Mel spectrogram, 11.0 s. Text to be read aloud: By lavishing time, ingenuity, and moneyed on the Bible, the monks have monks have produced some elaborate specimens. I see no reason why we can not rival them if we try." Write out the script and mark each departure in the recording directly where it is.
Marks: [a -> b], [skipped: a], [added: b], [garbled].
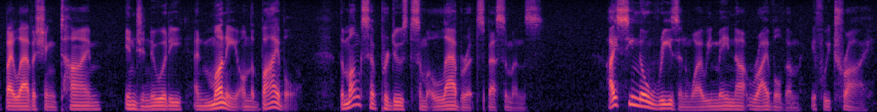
By lavishing time, ingenuity, and [moneyed -> money] on the Bible, the monks have [skipped: monks have] produced some elaborate specimens. I see no reason why we [can -> may] not rival them if we try."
